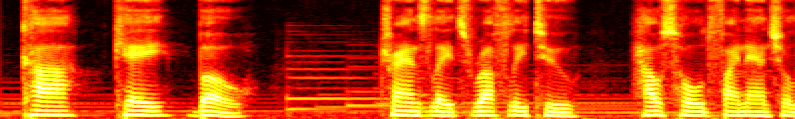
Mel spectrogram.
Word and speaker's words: Kakeibo: Kakibbo pronounced ka kbo translates roughly to household financial ledger.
